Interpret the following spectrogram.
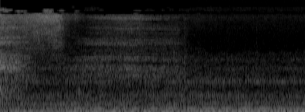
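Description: A low, steady background hum with faint rustling from a phone being handled and moved.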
